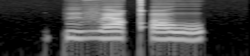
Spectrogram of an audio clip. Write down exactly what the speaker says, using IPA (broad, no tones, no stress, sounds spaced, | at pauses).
p y v æ qʼ o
